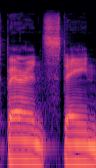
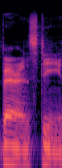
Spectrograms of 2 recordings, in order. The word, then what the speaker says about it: Berenstain: Spell that? It's probably like bear because it's Baron. So BEARANSTEIN. It's Berenstain Bears, but everybody remembers it as Berenstein, so it's Stain at What?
